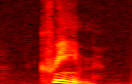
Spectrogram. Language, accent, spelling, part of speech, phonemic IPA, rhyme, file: English, US, cream, noun / adjective / verb, /kɹim/, -iːm, En-us-cream.ogg
- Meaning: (noun) The butterfat or milkfat part of milk which rises to the top; this part when separated from the remainder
